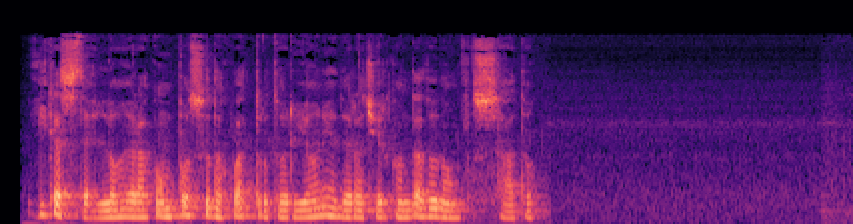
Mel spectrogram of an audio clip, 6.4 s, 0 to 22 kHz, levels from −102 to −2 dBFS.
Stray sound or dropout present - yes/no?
no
